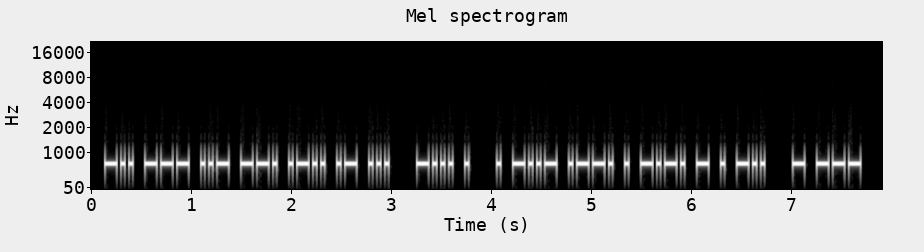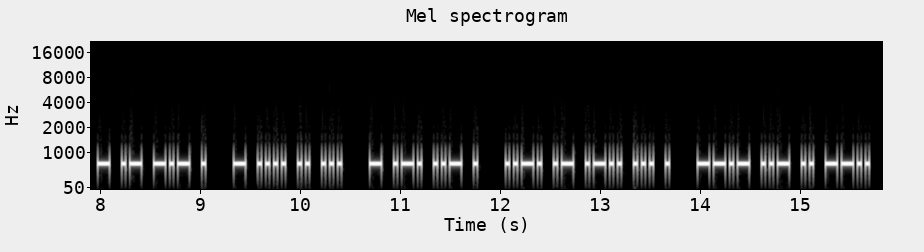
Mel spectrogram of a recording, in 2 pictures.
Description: Morse code, heard as a keyed tone, about 30 wpm, 700 Hz. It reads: DOUGLAS BE EXPECTED TO TAKE THIS TRUE FALSE QUIZ
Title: Pangram Challenge v2 - 30wpm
